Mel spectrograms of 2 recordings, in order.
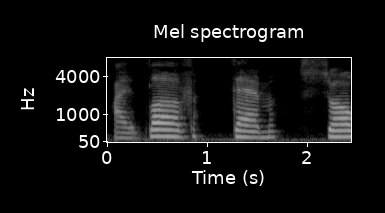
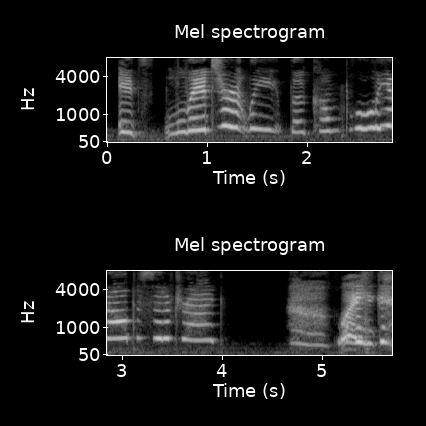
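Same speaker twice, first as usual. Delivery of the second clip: much higher and louder insistence; emphatic exclamation; 10 dB louder than usual. Real, not acted. Teen insisting vintage is drag's opposite, loud high exclamation. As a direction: throw the words up high and loud. Stressing total opposite of drag.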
